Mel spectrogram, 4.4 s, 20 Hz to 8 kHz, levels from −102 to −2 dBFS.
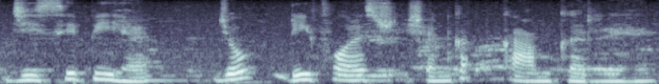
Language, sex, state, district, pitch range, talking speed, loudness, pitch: Hindi, male, Madhya Pradesh, Dhar, 145-190 Hz, 125 wpm, -17 LUFS, 170 Hz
